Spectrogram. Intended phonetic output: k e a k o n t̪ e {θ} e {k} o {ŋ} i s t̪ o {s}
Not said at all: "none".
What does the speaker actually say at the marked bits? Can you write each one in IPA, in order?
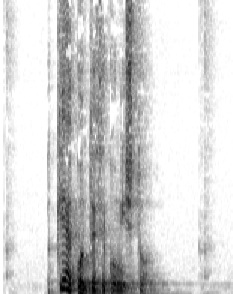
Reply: θ, k, ŋ, none

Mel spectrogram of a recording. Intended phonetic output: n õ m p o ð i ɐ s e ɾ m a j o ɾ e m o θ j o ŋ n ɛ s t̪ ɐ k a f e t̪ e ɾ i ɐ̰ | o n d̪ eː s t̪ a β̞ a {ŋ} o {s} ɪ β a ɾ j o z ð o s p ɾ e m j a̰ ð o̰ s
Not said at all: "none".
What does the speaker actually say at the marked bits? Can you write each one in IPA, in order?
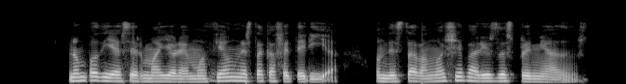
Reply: ŋ, ʃ

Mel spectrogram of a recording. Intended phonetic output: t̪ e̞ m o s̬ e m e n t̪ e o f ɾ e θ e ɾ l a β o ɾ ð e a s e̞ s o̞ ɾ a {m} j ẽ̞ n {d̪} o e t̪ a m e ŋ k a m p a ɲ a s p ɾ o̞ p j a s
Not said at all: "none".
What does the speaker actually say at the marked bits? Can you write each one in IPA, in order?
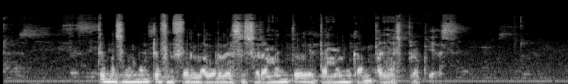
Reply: m, t̪

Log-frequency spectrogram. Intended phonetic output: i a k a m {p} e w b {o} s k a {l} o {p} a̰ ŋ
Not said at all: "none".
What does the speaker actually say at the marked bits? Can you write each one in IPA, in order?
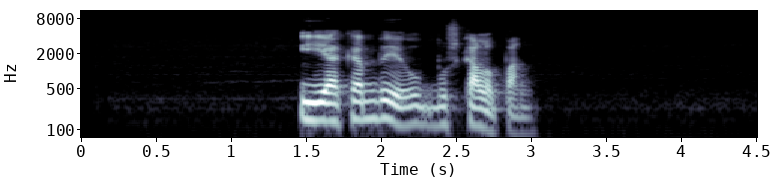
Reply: b, u, l, p

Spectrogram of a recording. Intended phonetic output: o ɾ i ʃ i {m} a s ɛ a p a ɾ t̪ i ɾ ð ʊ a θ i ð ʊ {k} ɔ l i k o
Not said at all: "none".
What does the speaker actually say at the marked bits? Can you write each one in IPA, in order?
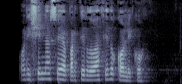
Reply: n, k

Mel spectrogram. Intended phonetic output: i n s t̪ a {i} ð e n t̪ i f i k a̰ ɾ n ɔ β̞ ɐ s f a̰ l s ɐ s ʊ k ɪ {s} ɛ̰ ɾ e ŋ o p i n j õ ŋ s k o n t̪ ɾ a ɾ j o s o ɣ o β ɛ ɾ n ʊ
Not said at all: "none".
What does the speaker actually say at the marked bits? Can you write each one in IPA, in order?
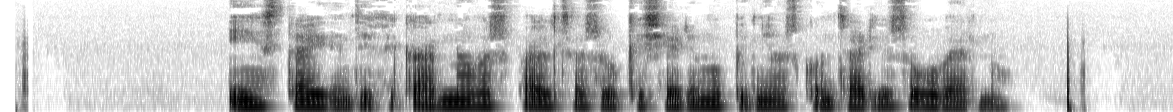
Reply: i, ʃ

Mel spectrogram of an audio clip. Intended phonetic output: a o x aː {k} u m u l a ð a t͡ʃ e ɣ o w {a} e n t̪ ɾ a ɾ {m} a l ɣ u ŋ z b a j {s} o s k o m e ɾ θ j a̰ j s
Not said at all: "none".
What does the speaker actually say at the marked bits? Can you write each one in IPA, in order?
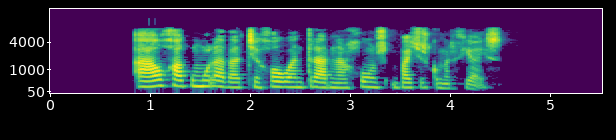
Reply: k, a, n, ʃ

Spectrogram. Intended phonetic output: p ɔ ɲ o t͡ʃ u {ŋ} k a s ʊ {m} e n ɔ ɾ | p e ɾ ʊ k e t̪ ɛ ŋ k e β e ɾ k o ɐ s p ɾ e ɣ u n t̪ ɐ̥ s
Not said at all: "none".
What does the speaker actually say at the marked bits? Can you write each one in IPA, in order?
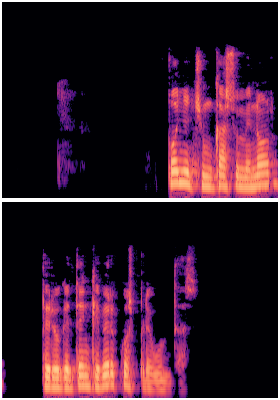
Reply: ŋ, m

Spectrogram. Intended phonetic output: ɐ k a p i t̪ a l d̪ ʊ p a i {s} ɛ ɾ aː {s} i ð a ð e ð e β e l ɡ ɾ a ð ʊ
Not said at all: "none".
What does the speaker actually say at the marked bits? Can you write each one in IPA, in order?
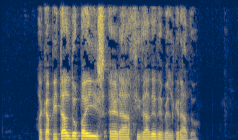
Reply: s, θ

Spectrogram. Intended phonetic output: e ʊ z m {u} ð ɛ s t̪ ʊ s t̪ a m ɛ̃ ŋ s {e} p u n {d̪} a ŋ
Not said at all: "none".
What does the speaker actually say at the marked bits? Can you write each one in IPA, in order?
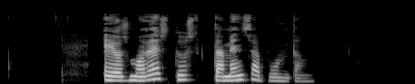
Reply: o, a, t̪

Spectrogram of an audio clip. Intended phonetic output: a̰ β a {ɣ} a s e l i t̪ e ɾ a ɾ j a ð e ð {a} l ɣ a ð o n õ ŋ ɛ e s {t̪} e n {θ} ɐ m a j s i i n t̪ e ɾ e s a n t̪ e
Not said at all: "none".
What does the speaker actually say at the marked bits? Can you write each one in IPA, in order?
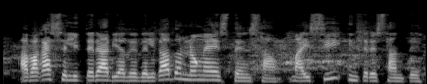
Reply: ɣ, e, t̪, s

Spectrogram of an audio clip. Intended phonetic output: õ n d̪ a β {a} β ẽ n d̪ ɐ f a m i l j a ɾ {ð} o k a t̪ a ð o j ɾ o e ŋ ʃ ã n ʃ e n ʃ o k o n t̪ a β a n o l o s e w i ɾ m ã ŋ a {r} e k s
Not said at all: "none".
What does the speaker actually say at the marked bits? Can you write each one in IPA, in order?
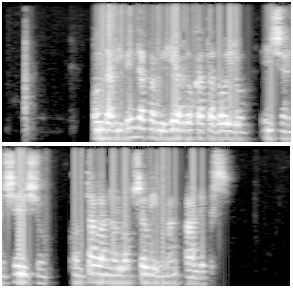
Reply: i, ð, l

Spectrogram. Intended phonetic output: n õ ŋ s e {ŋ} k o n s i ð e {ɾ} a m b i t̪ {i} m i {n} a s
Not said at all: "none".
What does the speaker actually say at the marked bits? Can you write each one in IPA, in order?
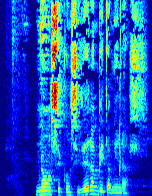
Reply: none, ɾ, a, n

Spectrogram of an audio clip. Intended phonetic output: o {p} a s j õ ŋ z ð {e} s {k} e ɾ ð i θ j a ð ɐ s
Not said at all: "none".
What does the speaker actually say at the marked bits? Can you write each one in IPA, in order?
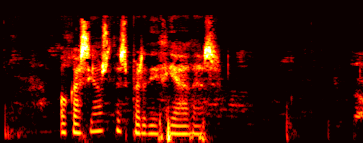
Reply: k, e, p

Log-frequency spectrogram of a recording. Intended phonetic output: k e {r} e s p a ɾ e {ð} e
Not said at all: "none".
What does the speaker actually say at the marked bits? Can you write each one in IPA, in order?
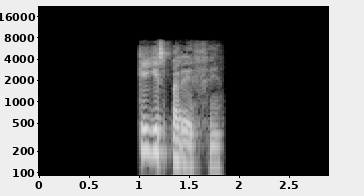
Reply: ʎ, θ

